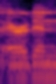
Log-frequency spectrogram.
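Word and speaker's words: Eridium: gun well yeah but the apparent proper term is eredin which if you actually look at the word it kind of makes sense that it's pronounced eredin instead of meridian i guess either is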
